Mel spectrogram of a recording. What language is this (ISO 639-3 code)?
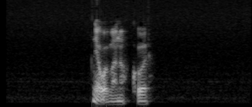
hun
